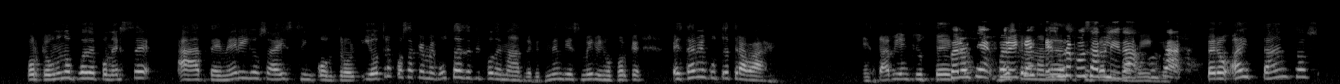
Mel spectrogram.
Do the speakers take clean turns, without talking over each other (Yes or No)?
No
